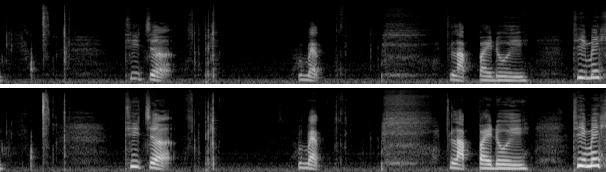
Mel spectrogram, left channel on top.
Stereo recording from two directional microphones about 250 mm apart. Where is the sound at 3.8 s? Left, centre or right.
Right.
